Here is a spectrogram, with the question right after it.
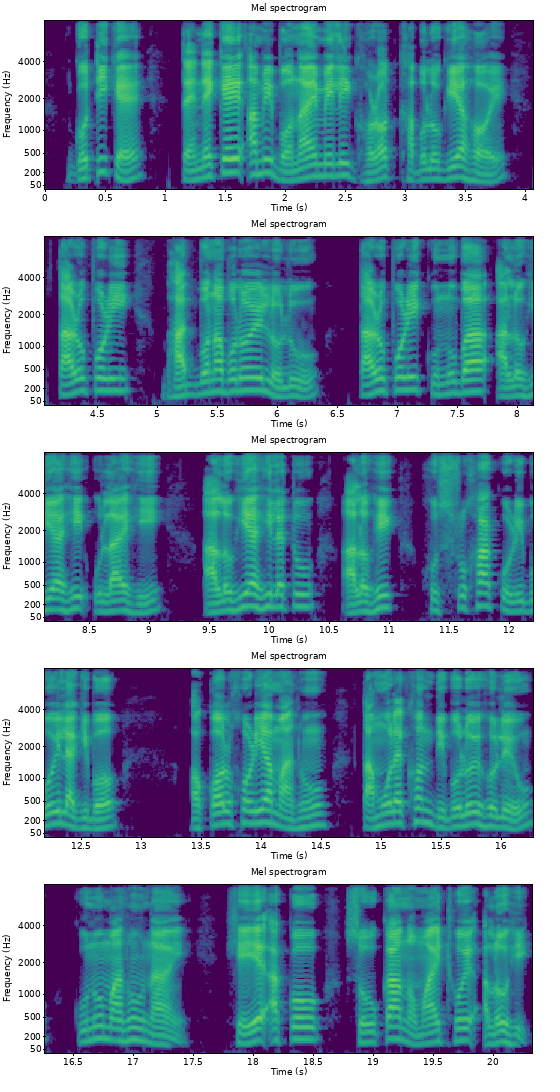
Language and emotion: Assamese, neutral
